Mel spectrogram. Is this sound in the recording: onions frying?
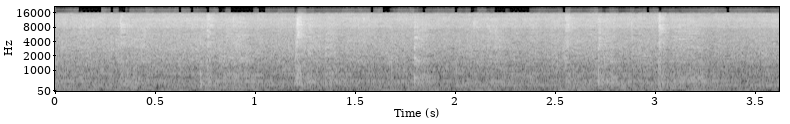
yes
